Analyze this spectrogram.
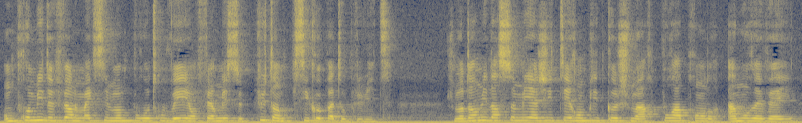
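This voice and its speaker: High-pitched woman narrating a horror story. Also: fairly even intonation, fast talker, a little hiss or hum. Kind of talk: scripted first-person creepypasta narration.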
